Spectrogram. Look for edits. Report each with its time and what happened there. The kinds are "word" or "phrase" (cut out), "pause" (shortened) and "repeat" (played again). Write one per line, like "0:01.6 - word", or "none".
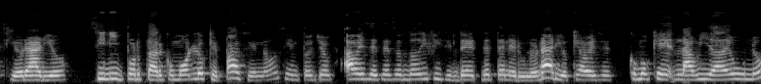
0:03.3 - word
0:06.2 - pause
